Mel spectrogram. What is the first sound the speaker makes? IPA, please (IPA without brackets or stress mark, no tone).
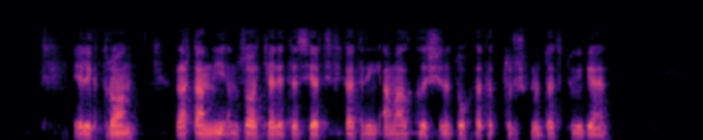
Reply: e̞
